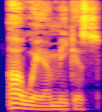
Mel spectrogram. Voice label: male adult greeting; Fnv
